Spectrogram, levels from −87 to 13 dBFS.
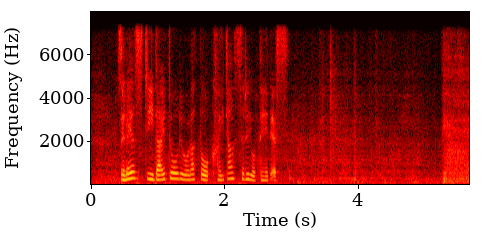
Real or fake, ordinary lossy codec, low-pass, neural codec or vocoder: fake; none; 7.2 kHz; codec, 16 kHz in and 24 kHz out, 0.8 kbps, FocalCodec, streaming, 65536 codes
